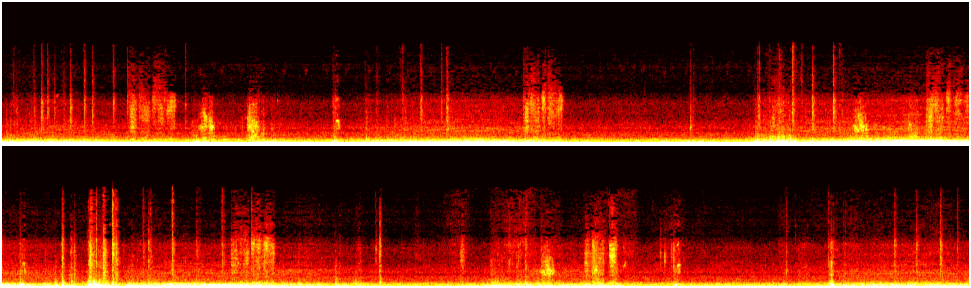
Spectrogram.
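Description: Car engine running, heard from inside the cabin, with scattered clicks and knocks; one sharp knock comes about ten and a half seconds in.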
